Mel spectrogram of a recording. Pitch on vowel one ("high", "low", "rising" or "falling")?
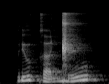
rising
